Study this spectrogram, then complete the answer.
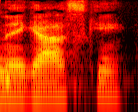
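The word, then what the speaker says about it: Sniegoski: It is a product of Mr. Mignola, Christopher Golden, and Tom Snegoski. Yes? Is that how you say it? Mm-hmm. Snegoski.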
